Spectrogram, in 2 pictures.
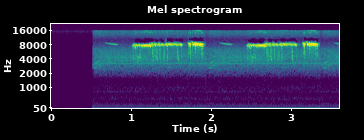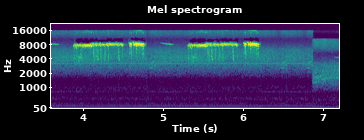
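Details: European robin song, a single motif taken from one strophe of a song described as in F major; thin high notes with short glides and trills, the phrase repeated four times at about one-second intervals in an otherwise quiet recording.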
